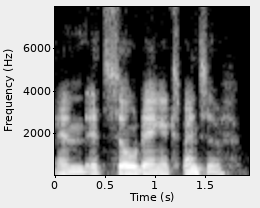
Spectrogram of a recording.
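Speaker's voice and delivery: normal talking voice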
